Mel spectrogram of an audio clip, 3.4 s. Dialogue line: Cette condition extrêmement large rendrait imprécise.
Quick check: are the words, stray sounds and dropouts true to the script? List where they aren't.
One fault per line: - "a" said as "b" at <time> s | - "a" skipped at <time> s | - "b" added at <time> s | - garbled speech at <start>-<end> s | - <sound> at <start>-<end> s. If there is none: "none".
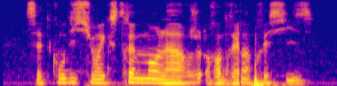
none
